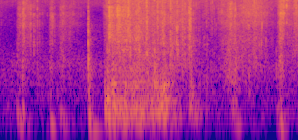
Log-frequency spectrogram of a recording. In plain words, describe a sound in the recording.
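Objects clatter and rustle as a drawer is searched.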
